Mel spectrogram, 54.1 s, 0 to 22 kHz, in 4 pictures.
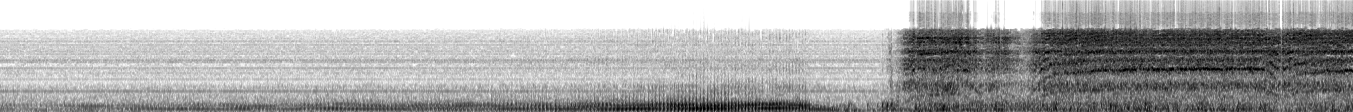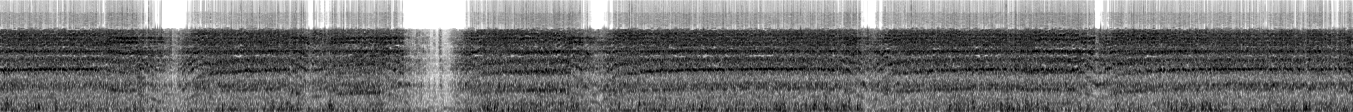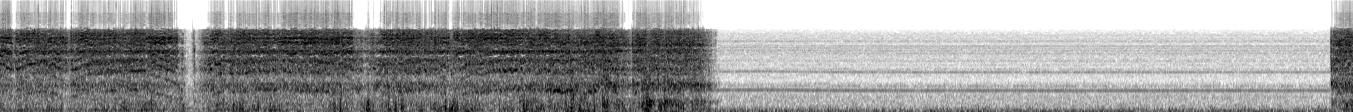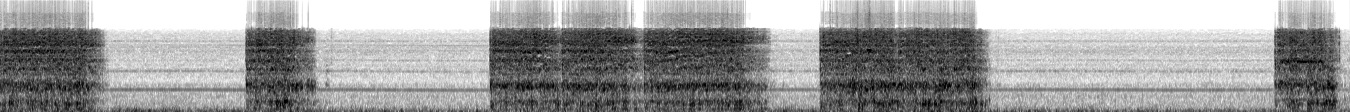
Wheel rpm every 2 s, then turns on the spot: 0, 0, 0, 0, 60, 180, 220, 190, 150, 150, 220, 200, 200, 220, 150, 170, 200, 10, 0, 0, 170, 70, 40, 190, 190, 40, 50.
none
